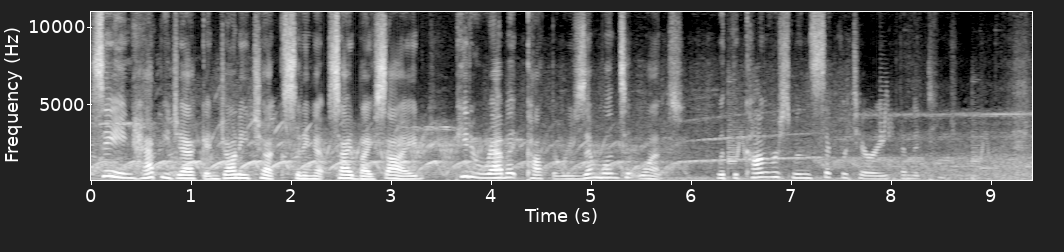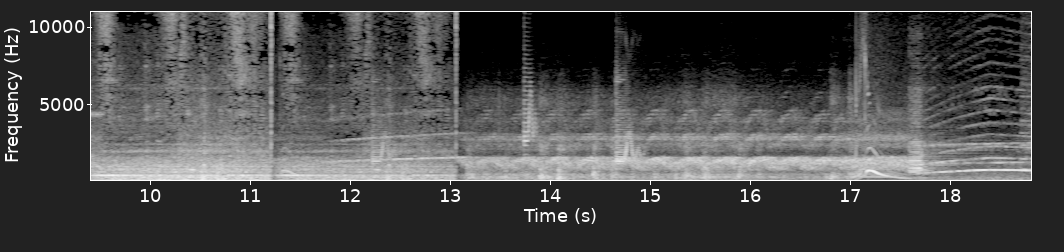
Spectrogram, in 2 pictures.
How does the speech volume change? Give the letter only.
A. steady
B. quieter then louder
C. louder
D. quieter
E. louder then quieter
D.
